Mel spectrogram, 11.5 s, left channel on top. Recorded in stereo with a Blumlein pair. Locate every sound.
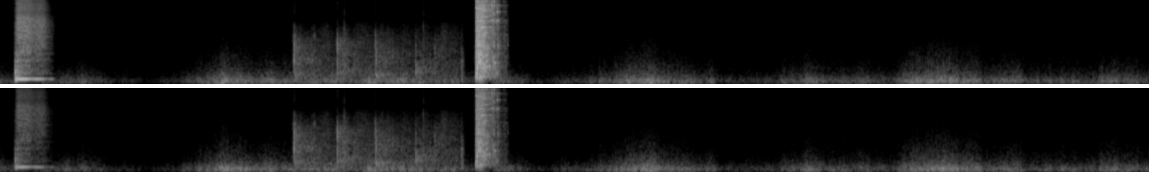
0.1 s a snare drum: 60° left
2.9 s running footsteps: 5° right
4.8 s breaking glass: 20° left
